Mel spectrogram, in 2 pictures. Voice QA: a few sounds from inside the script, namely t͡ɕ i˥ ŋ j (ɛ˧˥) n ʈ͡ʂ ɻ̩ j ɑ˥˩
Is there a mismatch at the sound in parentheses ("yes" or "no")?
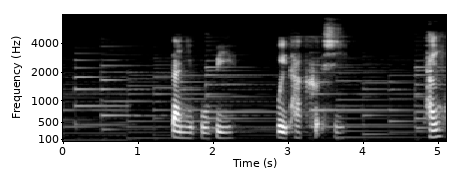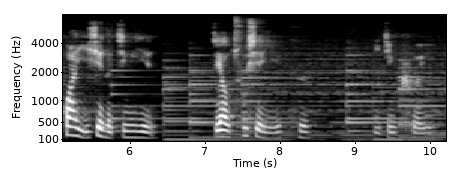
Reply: yes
